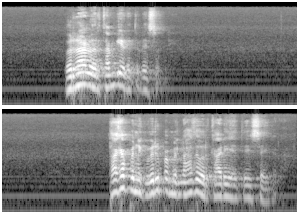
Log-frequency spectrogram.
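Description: An elderly man speaks loudly and with feeling into a microphone, in short bursts.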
